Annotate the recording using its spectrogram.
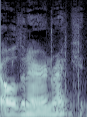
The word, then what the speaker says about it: Alden Ehrenreich: Mr. Alden Ehrenreich, it is an absolute pleasure to meet you.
